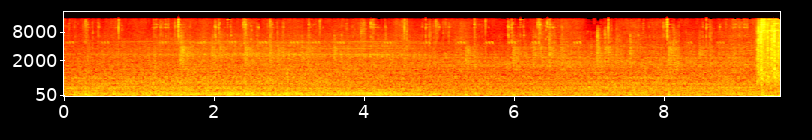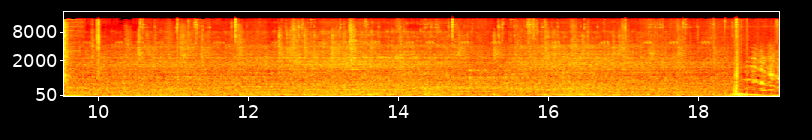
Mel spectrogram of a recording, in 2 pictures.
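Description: Footsteps clank softly on a metal walkway.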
